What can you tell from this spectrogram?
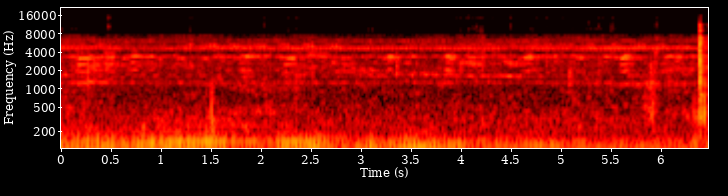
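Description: Faint steady high-pitched insect chirring, with a low rumble through the first few seconds and a sharp click near the end.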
